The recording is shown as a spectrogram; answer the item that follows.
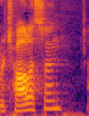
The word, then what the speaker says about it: Richarlison: I'm just saying, I think Richarlison, like, I can't say his name right, but whatever. If a Liverpool player went at Richarlison, I think I said his name right then. – You said it right both times.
